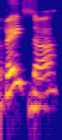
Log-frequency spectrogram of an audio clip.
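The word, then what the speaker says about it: ביצה: So, Beitza rhymes with Eitza. Beya does not rhyme with Eitza.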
